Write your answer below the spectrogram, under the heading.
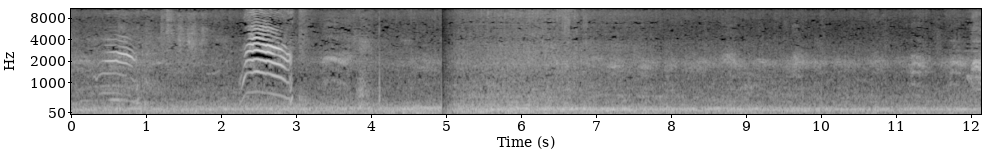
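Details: Black kitten in Pakistan meowing twice, a short faint mew followed by a louder arching high meow, then steady background noise with no further calls.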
